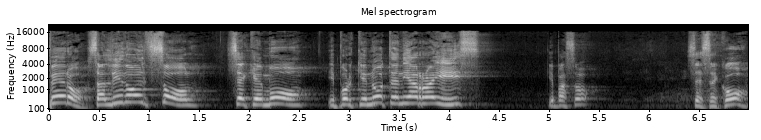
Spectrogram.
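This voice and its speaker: A man with an English accent speaks at an extremely high pitch with ordinary pitch variation. His pace is very slow, with long, frequent pauses. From Australia. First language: English (speaking Spanish). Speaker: pastor. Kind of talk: sermon. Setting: church. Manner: halting.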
